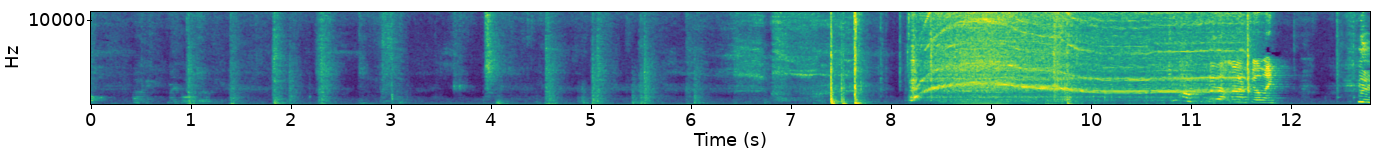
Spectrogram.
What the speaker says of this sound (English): I'm gonna have Kristen keep beating the cream cheese frosting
